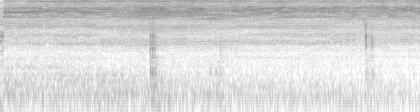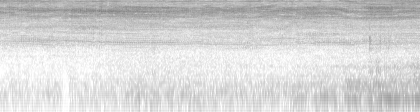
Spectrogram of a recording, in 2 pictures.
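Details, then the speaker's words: SPTA Mini polisher on Porsche Exclusive carbon wheels: thin, irregular high tapping over the steady whir is the hard plastic cover over a metal cover rattling, normal, causing no damage. "here I'm sure you can hear that tapping says a plastic but it's a very hard plastic and it's over metal cover on it so it's just typically that plastic [Music] cover not doing any [Music] damage"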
